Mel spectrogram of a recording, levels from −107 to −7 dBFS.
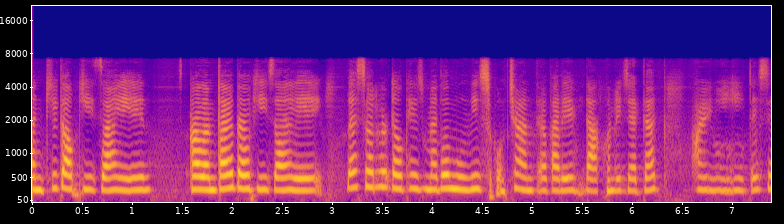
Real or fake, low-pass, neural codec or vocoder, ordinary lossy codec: fake; 7.2 kHz; codec, 16 kHz, 0.5 kbps, FreqCodec, larger model; none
